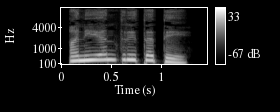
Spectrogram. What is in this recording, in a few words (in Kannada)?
"ಅನಿಯಂತ್ರಿತತೆ", kannada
